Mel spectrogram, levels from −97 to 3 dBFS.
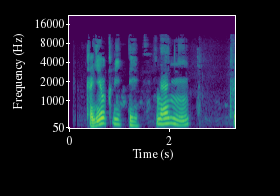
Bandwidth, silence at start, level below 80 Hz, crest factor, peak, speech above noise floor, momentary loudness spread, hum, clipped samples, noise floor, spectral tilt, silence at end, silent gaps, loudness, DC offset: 11 kHz; 0.35 s; -68 dBFS; 20 dB; -4 dBFS; 42 dB; 18 LU; none; under 0.1%; -64 dBFS; -6.5 dB/octave; 0 s; none; -22 LUFS; under 0.1%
